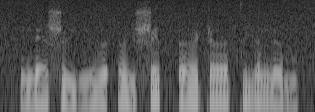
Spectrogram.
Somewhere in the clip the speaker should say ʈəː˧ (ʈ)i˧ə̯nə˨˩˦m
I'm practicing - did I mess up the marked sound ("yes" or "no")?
yes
